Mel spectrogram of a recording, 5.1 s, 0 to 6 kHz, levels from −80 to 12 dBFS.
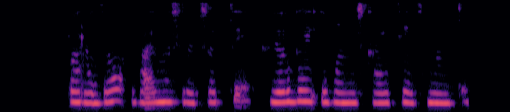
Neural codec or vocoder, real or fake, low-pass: codec, 16 kHz, 16 kbps, FunCodec, trained on LibriTTS, 50 frames a second; fake; 5.4 kHz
